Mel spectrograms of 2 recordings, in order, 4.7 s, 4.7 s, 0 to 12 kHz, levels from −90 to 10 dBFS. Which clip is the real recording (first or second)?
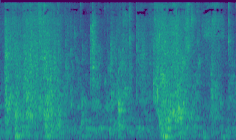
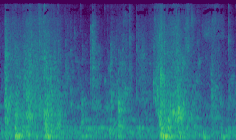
second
